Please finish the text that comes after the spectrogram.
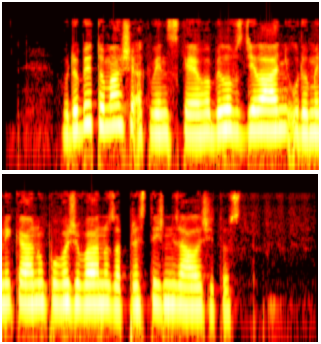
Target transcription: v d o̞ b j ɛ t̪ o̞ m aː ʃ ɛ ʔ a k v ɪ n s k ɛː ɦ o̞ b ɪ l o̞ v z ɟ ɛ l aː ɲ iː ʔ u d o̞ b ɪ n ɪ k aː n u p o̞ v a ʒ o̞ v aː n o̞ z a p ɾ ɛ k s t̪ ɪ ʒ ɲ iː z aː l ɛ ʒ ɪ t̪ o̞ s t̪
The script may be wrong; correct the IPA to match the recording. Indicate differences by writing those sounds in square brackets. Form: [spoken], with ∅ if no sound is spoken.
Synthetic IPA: v d o̞ b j ɛ t̪ o̞ m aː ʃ ɛ ʔ a k v ɪ n s k ɛː ɦ o̞ b ɪ l o̞ v z ɟ ɛ l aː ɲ iː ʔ u d o̞ [m] ɪ n ɪ k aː n u p o̞ v a ʒ o̞ v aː n o̞ z a p ɾ ɛ [∅] s t̪ ɪ ʒ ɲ iː z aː l ɛ ʒ ɪ t̪ o̞ s t̪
